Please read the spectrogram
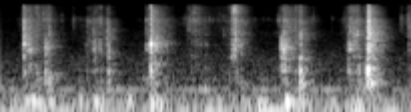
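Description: A deck of oracle cards being shuffled by hand: a string of short card clicks and slaps at an uneven pace, about three or four a second.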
